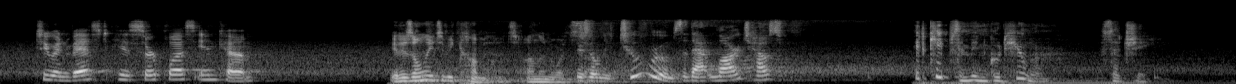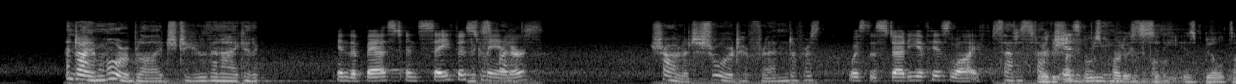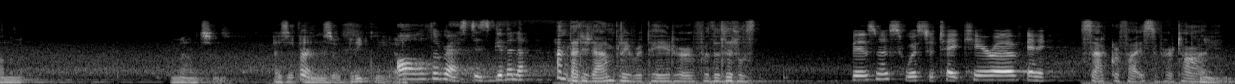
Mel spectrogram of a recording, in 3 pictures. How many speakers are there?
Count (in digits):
4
